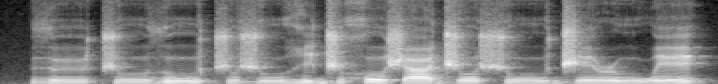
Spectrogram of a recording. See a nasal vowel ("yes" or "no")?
no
